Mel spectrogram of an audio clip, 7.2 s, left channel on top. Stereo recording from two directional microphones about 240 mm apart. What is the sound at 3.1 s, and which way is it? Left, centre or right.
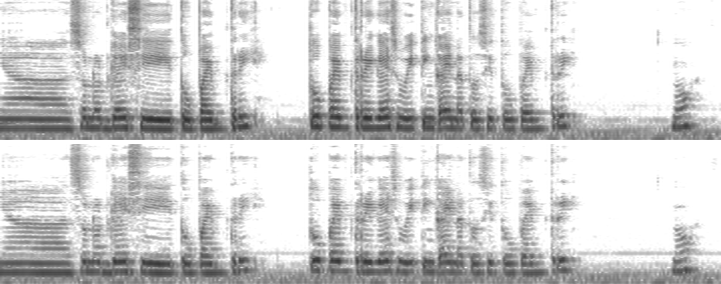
Speech, left.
